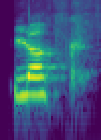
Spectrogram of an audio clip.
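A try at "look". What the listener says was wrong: لوك قصير، اسمه قصير.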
